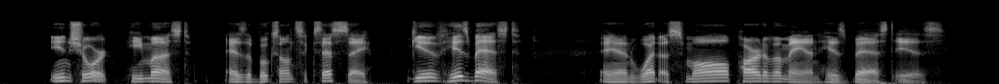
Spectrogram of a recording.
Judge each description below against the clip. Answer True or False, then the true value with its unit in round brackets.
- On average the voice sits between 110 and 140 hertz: True (135 Hz)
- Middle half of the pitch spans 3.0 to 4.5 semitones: False (5.3 semitones)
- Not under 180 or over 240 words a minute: False (145 wpm)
